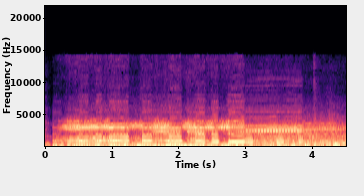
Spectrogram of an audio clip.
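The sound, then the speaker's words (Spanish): Many car horns honk together in a sustained, overlapping chorus of steady tones, loud and continuous, with traffic rumble underneath and no talking, at a car demonstration against an education law, backed by state-subsidised private schools. “De los gritos del Congreso a las manifestaciones en coche, aupadas por las escuelas concertadas, que encuentran en esta ley un ataque a la libertad.”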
